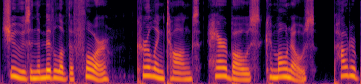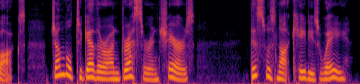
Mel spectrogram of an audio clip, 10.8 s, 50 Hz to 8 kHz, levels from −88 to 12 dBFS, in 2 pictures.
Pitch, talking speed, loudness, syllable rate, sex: 200 Hz, 135 wpm, -18 LUFS, 4.1 syllables/s, female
